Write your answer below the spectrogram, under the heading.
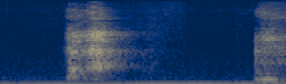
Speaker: oh man I've been having hiccups old all day ever since yesterday they have not stopped ever since last night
